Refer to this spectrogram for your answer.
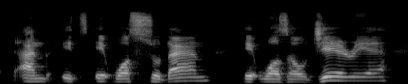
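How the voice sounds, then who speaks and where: A man with a high pitch is heard on a very clean recording with a silent background. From Nigeria. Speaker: author and academic. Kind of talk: book event Q&A. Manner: loud.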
